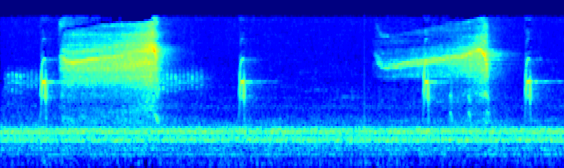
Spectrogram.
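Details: Juvenile Barred Owls in a British Columbia forest calling for their parents: two long, raspy hissing screeches rising in intensity, about four seconds apart, with Robins' sharp chips between as they mob the adults, over a steady low drone.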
